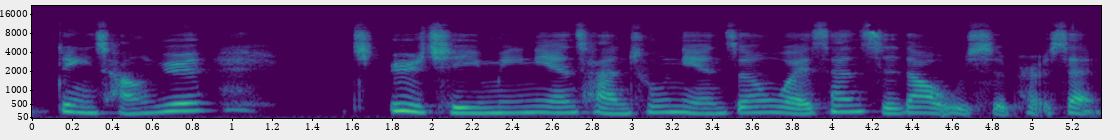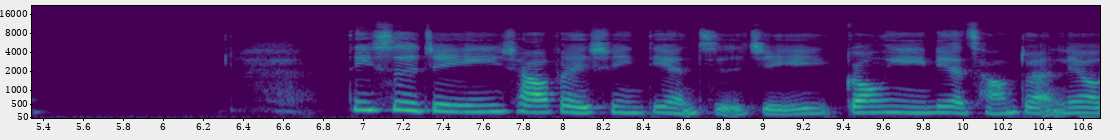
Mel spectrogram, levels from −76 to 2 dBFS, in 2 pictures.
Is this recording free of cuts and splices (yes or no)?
no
